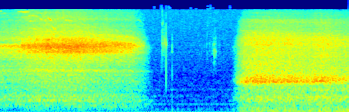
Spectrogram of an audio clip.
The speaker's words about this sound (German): atme ich tief einmal durch die Nase ein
